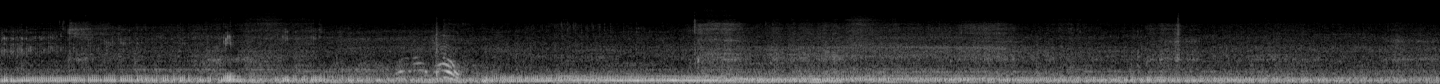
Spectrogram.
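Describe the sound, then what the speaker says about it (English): A large group of about thirty motorcycles gathered for a breakfast run, their engines idling and rumbling together in a steady background drone with occasional clatter, while people talk over it. "As you can see, there's quite a lot of bikes."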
